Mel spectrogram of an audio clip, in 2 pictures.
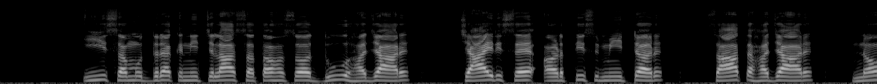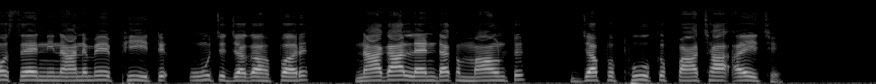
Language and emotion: Maithili, neutral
